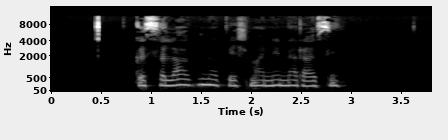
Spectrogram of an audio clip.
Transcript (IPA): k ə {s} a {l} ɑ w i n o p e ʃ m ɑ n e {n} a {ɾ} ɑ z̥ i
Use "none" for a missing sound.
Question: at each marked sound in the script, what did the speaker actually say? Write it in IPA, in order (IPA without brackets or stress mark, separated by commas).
s, l, n, ɾ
